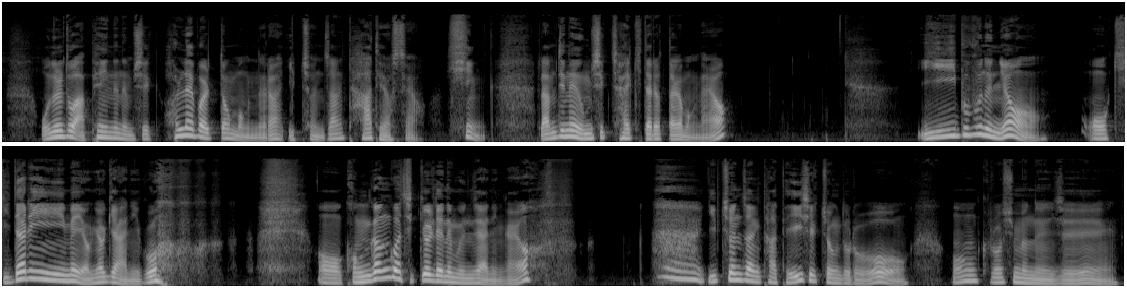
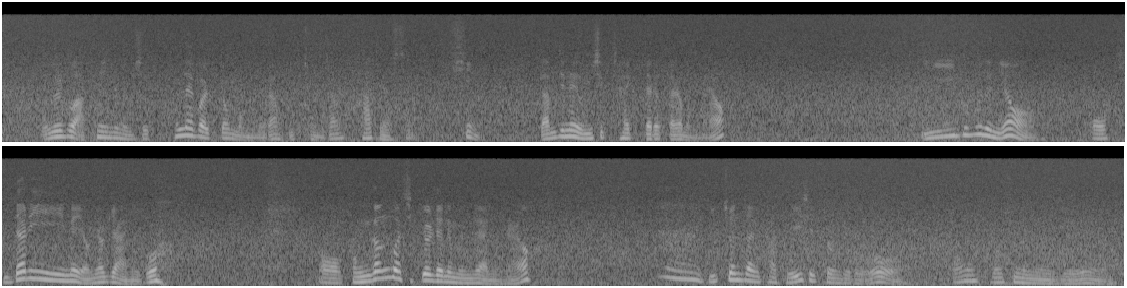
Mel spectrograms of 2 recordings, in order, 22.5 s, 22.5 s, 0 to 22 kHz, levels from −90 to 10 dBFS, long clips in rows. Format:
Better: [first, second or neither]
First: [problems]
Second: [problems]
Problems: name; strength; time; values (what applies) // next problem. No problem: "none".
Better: first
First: none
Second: hiss; loud; throughout; 3 dB below the speech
